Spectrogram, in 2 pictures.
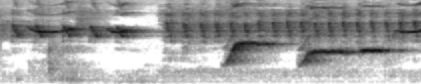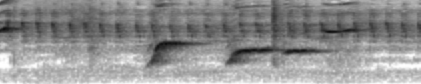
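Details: Birdsong on an afternoon: pairs of loud downslurred whistles sweeping from high to lower pitch, repeated about every two seconds, over a steady high insect-like buzz and brief higher chirps.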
